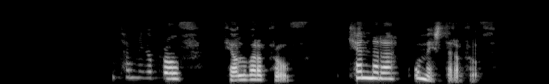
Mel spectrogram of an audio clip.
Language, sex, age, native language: Icelandic, female, 40-49, Icelandic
